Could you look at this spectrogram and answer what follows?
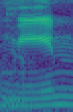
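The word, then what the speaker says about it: Mien: there's a website too it's called mean it's spelled m-i-e-n yeah yeah I know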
